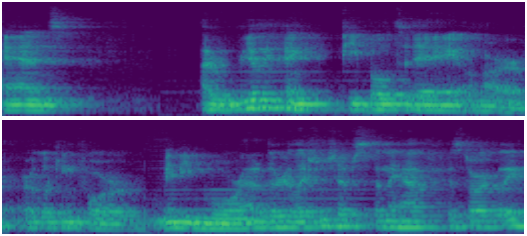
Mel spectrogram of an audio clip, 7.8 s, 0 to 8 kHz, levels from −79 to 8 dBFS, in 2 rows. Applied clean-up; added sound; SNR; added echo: neural separator model SepFormer DNS4.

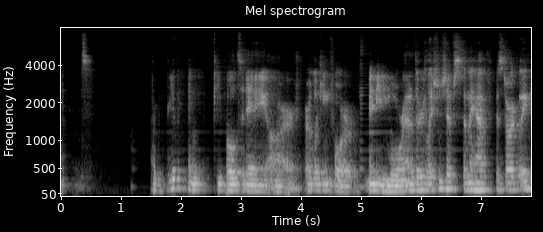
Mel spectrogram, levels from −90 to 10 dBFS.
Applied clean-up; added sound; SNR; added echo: neural mask model DeepFilterNet 3.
